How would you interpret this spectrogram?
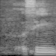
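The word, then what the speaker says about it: الأثيم: شَجَرَتَ الزَّقُومِ طَعَامُ الْأَثِيمِ، تو اس سے اسیم ادا نہ ہوتا تھا۔ تلفظ تھا ایرانی کا، وہ صحیح طرح ادا نہیں کر سکتا تھا اسیم کے لفظ کو۔ وہ ہر دفعہ اسیم جب یہ کہتے تھے وہ یتیم کہہ دیتا تھا۔ حضرت ابی نہایت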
